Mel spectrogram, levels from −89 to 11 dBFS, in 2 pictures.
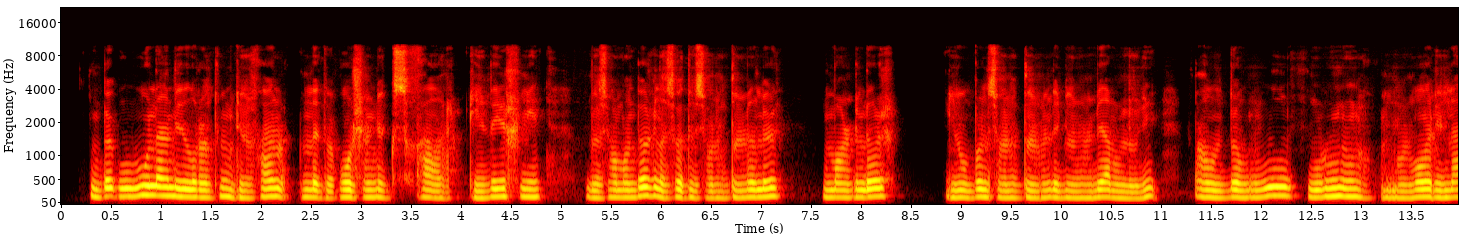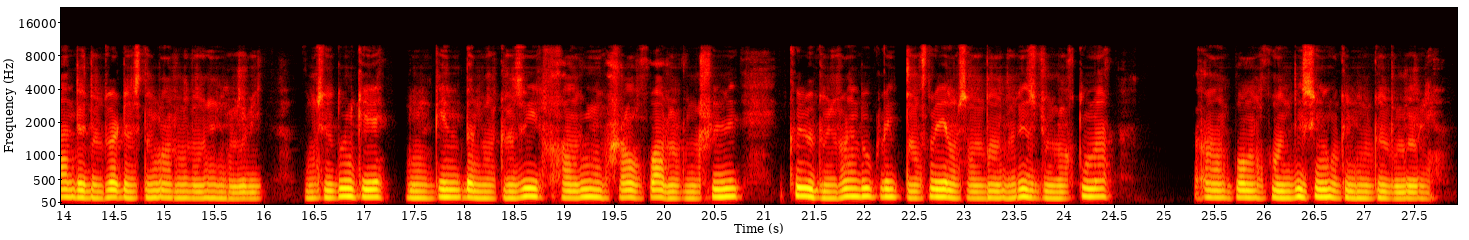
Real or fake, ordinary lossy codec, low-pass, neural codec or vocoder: fake; none; 9.9 kHz; autoencoder, 22.05 kHz, a latent of 192 numbers a frame, VITS, trained on one speaker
